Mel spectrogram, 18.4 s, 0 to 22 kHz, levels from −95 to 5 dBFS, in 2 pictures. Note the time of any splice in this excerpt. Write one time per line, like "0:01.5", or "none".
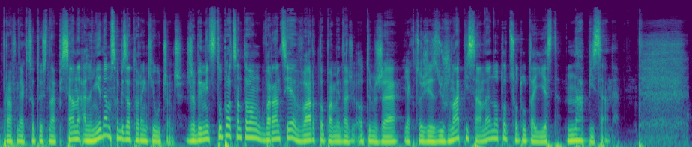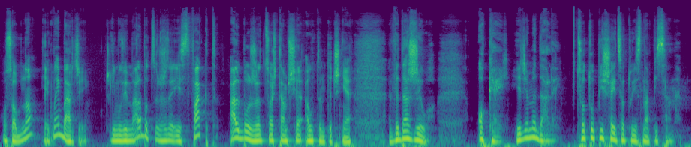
0:09.2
